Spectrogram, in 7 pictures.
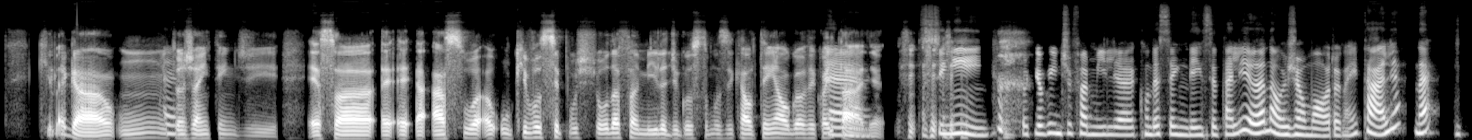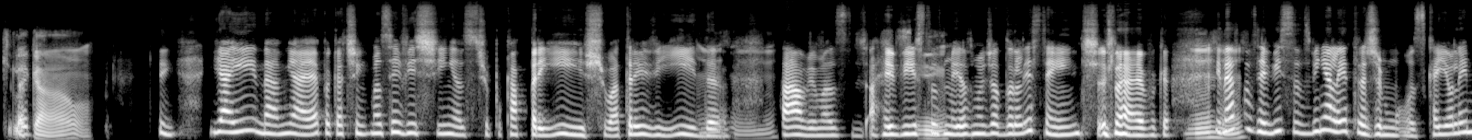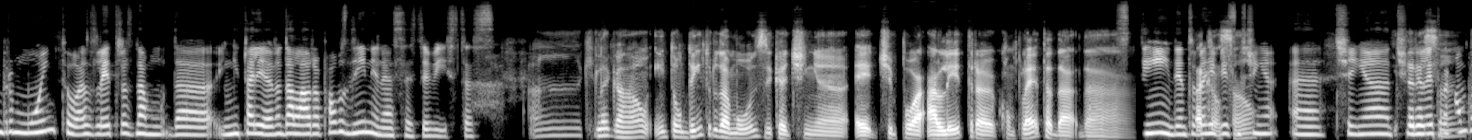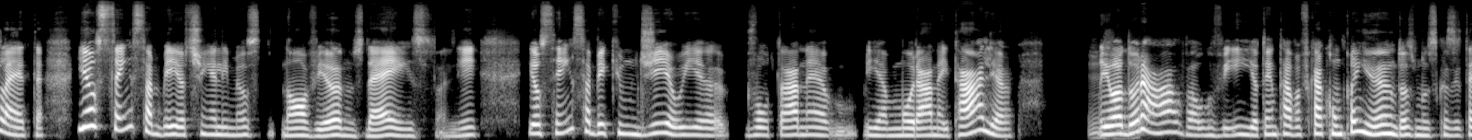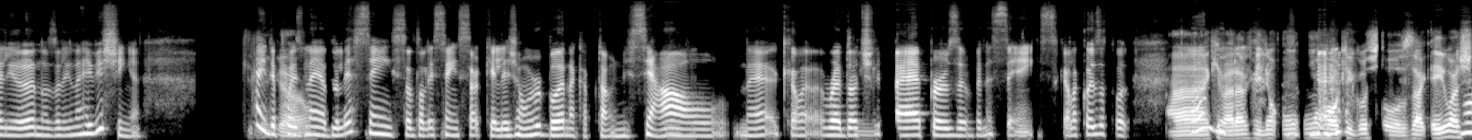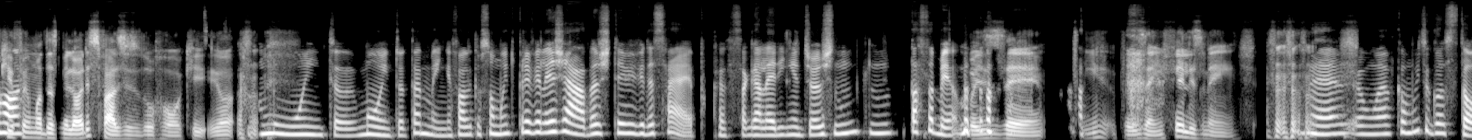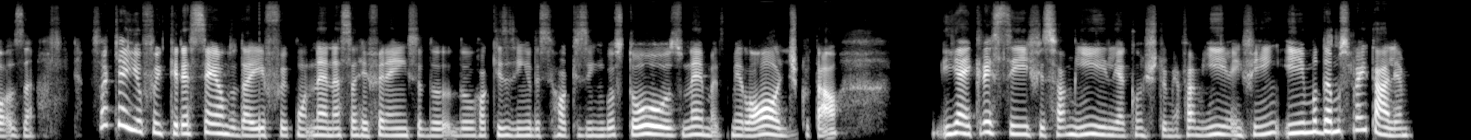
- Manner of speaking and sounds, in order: chuckle; tapping; unintelligible speech; laughing while speaking: "na época"; chuckle; chuckle; laugh; chuckle; other noise
- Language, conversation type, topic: Portuguese, podcast, Como a migração da sua família influenciou o seu gosto musical?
